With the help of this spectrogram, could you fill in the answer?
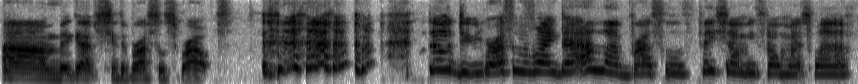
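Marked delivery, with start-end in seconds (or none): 2.6-4.2 a very high real laugh that falls away; burst of laughter. Real, not acted. Host laughing at his Brussels sprouts pun, high laugh. 4.3-8.5 much higher, still laughing through it; amused. Real, not acted. Host defending Brussels right after his joke, high and amused.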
